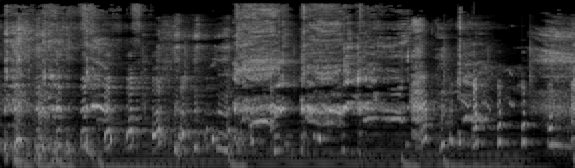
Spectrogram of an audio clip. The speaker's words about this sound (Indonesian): Ya, ini pura-pura batuk lagi aja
